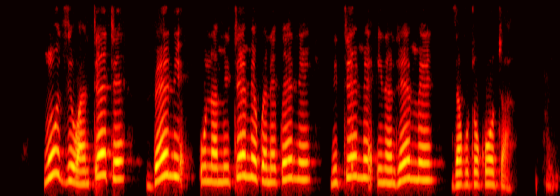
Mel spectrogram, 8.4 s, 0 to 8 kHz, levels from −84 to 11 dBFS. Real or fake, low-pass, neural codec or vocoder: fake; 7.2 kHz; codec, 16 kHz, 8 kbps, FunCodec, trained on Chinese and English, 25 frames a second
